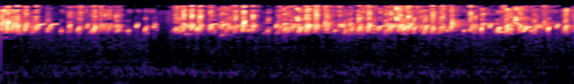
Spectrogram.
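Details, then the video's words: European goldfinch song used as a tutor recording for training captive goldfinches, including during moult: rapid, liquid twittering and tinkling notes in dense bursts, with a brief pause near the middle before the chattering resumes. "قدم هذه الآصوات لطائرك الحسون وشاهد ماذا يفعل Chardonneret"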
